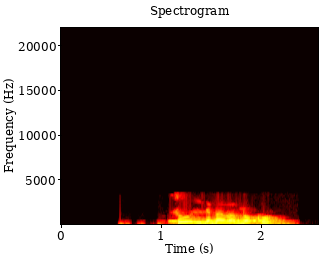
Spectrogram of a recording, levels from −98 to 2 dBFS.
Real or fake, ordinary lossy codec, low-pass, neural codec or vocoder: real; MP3, 32 kbps; 3.6 kHz; none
